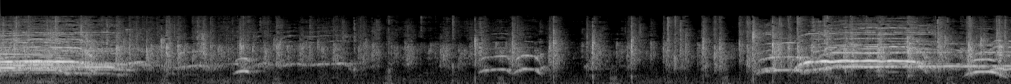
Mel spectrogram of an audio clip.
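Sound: audience applause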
